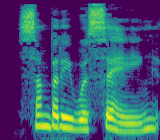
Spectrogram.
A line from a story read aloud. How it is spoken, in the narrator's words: said the rector laughingly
